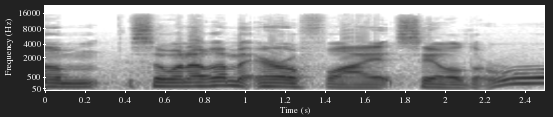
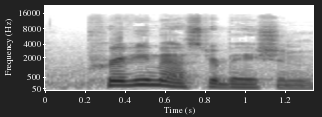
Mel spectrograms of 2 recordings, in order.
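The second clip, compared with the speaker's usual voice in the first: ordinary talk, nothing marked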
